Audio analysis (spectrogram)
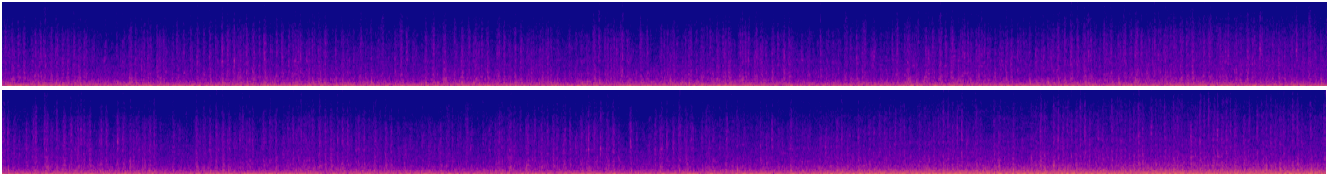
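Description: A loud, steady propeller aircraft engine in a flight simulator game drones throughout, with a slight rise in pitch and intensity near the end.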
